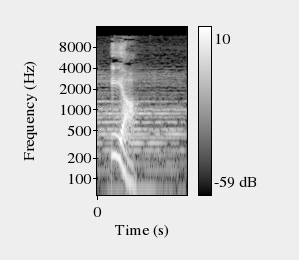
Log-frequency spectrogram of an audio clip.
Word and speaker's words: Ea: And the third god was called Ea, which is pronounced Ea, and it became Yah, and Yah became Yahweh.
